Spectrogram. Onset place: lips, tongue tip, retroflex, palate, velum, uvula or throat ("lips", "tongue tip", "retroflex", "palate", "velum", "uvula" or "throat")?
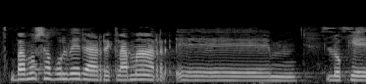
lips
